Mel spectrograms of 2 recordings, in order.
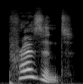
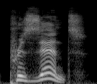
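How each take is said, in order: First: The stress is on the first syllable. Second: The stress is on the second syllable. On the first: It is the noun. "we'll stress the other syllable, the first syllable" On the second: It is the verb. "If it's a verb, it's usually going to stress the second syllable"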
